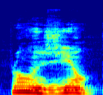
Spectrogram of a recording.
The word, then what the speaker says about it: plongions: Parce que G avec I, ça prononce J, comme la girafe.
